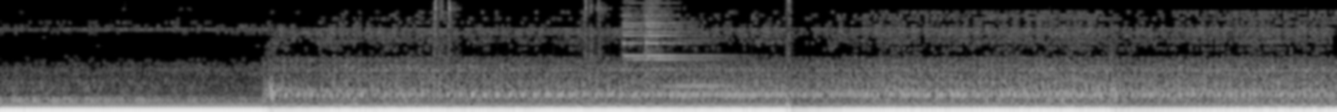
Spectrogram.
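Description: A loud, steady machine-like hum that shifts to a different pitch about two seconds in. Around the middle come a few sharp clicks and a short bell-like ding.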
